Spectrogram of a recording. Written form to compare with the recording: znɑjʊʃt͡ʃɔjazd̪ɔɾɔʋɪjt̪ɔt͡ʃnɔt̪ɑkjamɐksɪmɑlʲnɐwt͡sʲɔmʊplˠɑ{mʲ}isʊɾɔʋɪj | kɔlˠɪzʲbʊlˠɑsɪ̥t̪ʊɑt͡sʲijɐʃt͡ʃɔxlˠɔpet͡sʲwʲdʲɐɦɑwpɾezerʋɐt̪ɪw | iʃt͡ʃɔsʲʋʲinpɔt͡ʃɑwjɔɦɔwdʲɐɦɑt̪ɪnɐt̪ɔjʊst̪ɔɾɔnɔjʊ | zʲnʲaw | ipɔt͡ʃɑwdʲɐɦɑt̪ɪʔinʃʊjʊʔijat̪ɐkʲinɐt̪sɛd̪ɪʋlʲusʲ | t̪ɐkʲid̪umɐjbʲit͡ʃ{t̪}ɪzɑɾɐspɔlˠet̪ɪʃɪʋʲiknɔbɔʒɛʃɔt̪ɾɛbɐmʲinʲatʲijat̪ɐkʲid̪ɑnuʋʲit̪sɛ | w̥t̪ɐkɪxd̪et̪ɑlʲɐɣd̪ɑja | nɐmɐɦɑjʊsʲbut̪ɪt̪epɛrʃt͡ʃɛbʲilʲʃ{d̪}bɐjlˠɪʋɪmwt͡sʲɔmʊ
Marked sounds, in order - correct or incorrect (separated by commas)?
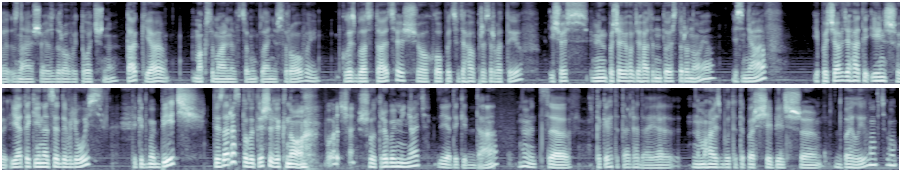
incorrect, correct, correct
